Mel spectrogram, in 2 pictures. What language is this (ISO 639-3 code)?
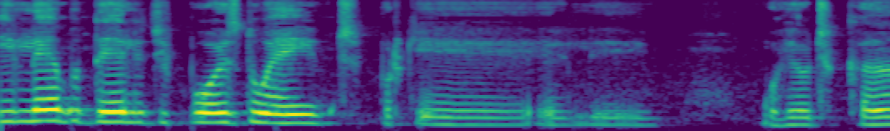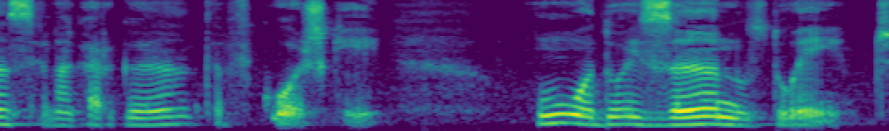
por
